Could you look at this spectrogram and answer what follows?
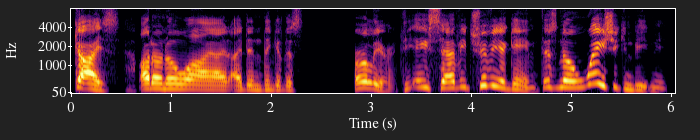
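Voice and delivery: put-on high, loud, eager boy hero; excited brainwave. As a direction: announce your great idea with confidence. Lincoln's excited idea.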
